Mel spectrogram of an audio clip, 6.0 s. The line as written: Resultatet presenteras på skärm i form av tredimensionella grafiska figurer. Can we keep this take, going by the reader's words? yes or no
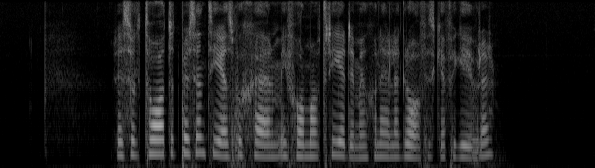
yes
